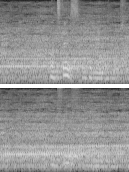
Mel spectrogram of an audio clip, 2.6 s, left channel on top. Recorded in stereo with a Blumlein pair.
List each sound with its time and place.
0.0 s an engine running: 35° right, 3 m
1.0 s a woman speaking: 35° left, 0.9 m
